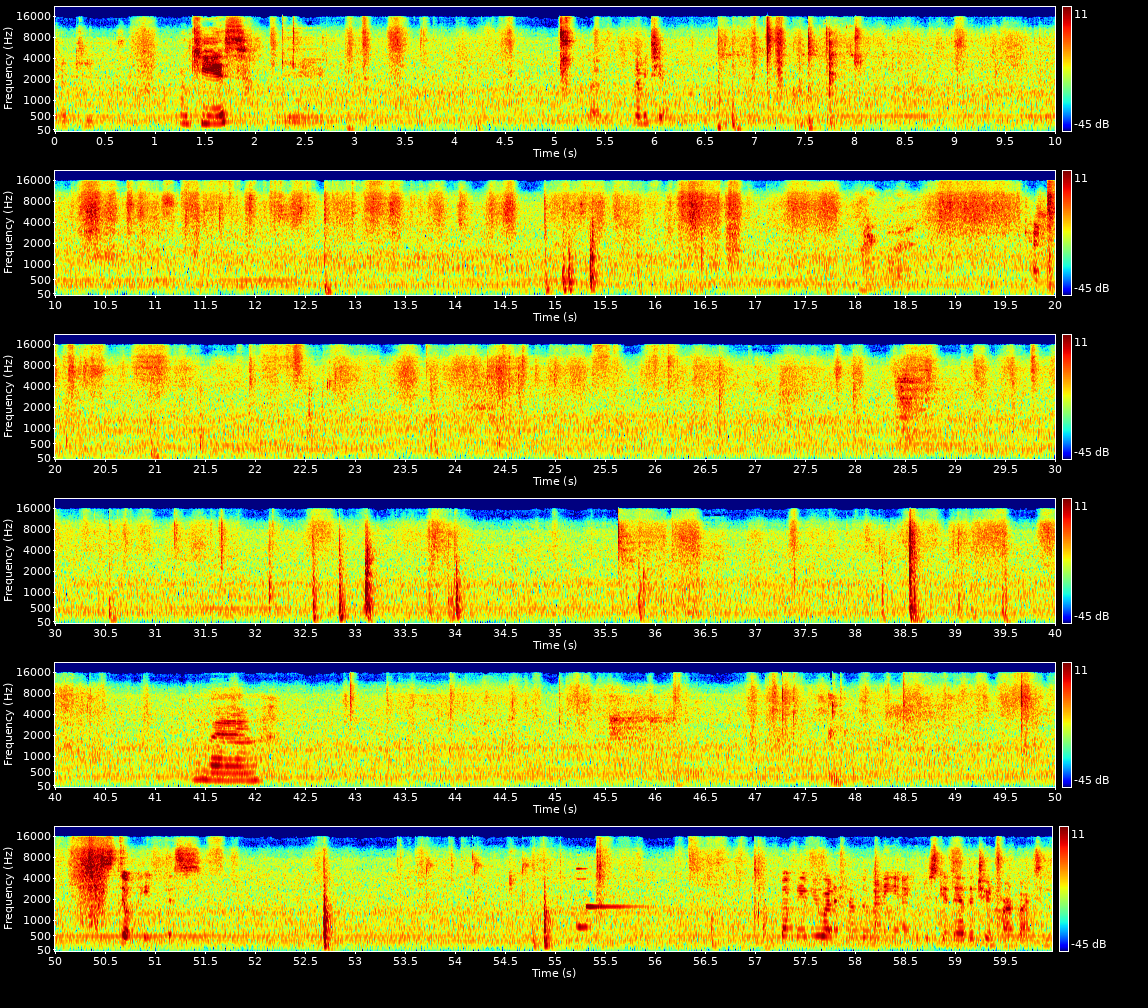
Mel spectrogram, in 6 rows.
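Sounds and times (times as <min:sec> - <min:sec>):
low room hum: 0:00.0 - 0:59.9.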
